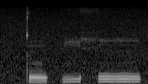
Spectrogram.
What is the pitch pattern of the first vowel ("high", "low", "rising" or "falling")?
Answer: low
